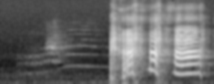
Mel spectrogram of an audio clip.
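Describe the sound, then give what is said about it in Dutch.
A cat named Luna meows from inside a kitchen drawer: first a faint, thin call, then a burst of three louder, insistent meows in quick succession, the last one drawn out and wavering. No one speaks. “ik denk dat onze kat in de keukenlaar zit.”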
